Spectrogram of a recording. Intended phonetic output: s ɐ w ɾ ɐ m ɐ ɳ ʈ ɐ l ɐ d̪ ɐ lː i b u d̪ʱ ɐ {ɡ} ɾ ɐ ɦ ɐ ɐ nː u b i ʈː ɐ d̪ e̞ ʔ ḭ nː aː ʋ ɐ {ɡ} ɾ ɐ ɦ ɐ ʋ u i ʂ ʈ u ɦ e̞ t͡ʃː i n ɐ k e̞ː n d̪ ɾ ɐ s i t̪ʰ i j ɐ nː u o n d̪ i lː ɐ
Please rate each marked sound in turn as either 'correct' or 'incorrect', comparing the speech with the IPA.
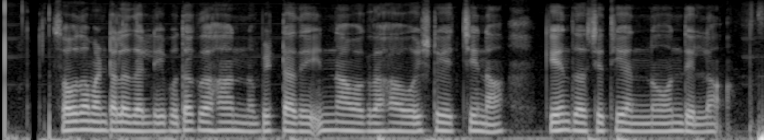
correct, correct

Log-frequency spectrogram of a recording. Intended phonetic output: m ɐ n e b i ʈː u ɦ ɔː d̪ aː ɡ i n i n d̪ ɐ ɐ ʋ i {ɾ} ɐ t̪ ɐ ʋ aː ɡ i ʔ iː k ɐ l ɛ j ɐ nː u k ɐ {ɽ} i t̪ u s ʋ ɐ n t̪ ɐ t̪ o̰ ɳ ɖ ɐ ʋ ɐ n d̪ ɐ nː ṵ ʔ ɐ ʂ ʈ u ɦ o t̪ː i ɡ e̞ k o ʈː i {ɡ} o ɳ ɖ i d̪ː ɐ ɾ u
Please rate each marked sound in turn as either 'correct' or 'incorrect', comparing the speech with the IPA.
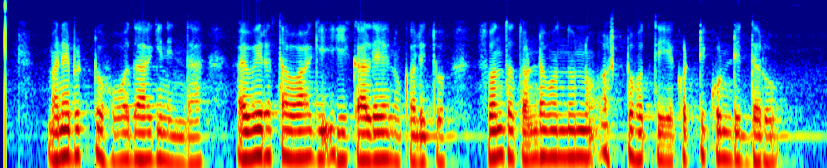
correct, incorrect, incorrect

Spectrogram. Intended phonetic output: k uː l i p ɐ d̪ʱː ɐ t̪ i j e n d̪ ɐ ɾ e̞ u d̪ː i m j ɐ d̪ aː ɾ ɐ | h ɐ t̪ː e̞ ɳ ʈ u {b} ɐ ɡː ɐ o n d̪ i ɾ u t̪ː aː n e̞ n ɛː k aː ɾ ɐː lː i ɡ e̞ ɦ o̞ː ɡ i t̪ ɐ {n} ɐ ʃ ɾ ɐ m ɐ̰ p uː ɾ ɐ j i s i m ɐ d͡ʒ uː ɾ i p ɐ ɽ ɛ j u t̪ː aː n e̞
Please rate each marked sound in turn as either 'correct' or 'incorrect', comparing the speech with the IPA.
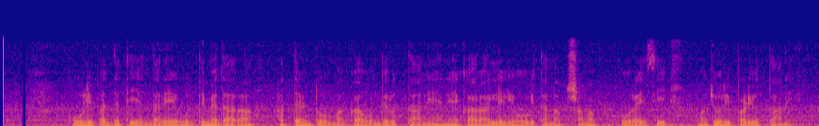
incorrect, incorrect

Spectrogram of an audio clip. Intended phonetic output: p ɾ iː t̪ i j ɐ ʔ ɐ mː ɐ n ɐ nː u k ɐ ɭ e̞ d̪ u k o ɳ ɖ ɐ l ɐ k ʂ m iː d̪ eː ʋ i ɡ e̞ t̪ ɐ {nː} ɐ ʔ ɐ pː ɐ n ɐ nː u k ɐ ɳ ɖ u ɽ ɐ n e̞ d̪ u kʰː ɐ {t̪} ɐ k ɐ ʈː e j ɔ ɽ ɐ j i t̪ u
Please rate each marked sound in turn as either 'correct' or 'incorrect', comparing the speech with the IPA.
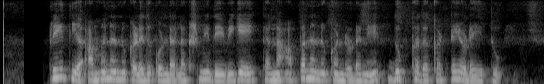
correct, incorrect

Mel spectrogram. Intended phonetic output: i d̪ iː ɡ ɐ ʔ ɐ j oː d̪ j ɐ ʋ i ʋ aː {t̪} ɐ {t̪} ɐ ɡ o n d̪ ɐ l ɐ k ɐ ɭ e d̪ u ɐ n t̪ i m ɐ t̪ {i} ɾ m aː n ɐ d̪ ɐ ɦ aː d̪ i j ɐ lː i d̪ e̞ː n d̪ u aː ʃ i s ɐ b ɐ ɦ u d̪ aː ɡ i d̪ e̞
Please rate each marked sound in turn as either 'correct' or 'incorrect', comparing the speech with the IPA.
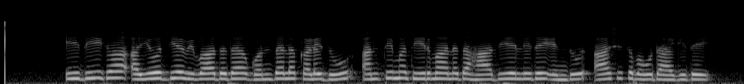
incorrect, incorrect, incorrect

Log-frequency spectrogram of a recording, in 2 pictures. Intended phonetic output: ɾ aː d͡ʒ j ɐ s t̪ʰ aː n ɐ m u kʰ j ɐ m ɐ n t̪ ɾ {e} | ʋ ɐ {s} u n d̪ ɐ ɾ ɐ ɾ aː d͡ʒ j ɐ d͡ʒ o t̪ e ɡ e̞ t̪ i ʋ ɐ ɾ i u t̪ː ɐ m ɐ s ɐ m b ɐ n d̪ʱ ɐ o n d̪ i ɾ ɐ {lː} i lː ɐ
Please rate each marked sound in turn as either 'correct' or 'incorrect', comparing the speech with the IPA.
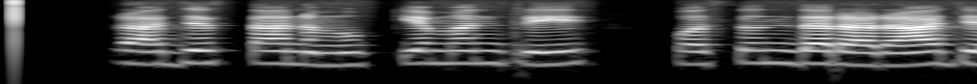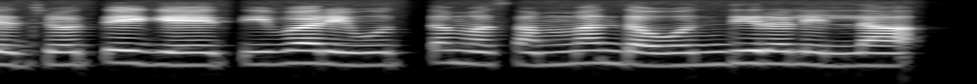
incorrect, correct, incorrect

